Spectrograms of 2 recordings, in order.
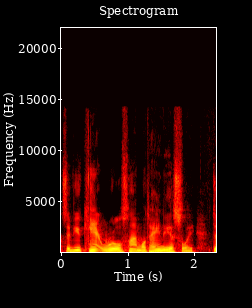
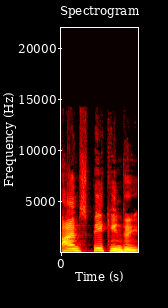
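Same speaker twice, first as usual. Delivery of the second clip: play-acted, slow, raised voice; 7 semitones higher than usual. Explaining a passage, acting out a parent talking over a chattering child, imitating a raised voice. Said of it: "You have to raise your voice".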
